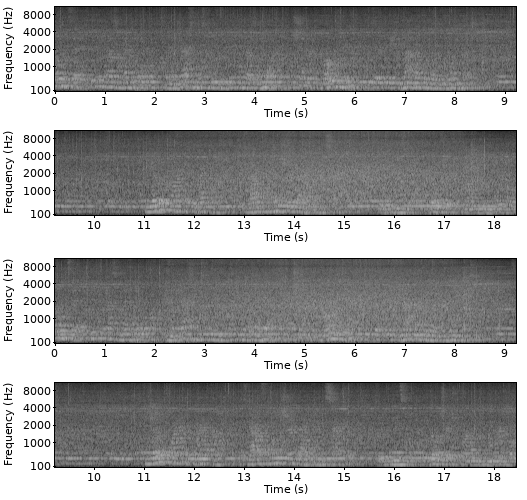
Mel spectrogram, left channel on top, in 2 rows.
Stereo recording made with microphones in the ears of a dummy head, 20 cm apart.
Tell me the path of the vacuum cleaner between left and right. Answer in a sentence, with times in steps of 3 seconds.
You can hear the vacuum cleaner on the right from 0 s, in the centre from 9 s and on the left from 12 s.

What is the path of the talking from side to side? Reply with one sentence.
In this clip you hear the talking move from right to left and back again.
